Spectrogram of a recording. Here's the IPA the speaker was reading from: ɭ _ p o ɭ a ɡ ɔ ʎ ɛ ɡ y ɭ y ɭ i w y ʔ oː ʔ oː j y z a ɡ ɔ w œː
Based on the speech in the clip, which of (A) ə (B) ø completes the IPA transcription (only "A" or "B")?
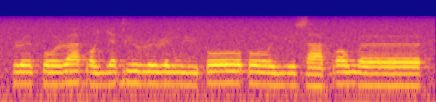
B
